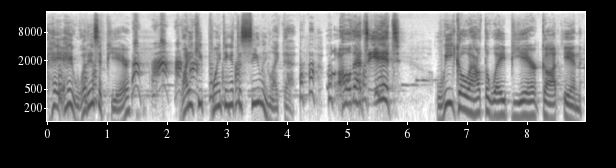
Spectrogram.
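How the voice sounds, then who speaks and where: Man playing an anxious adventurer sidekick, excitable and skeptical, lively pitch swings, radio play, faint music behind. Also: a little slow, full character voice. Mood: urgent.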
